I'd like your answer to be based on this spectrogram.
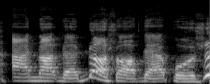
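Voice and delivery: loud, slow, hammed-up movie line; slang movie quote. Mocking how this person would never talk, loud slangy impression. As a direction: belt out the crude line, dragging it out. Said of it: "They don't have, like, a slang".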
